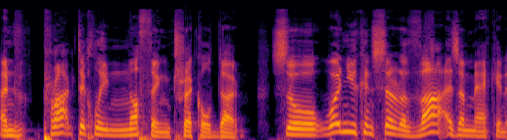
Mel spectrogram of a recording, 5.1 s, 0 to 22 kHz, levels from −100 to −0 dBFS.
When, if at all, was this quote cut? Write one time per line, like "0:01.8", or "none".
0:02.6

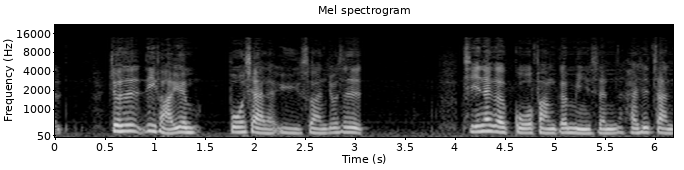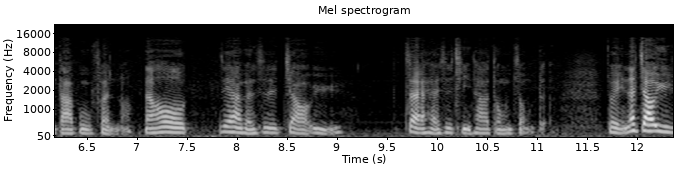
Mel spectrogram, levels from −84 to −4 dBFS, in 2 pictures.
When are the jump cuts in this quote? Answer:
0:07.0

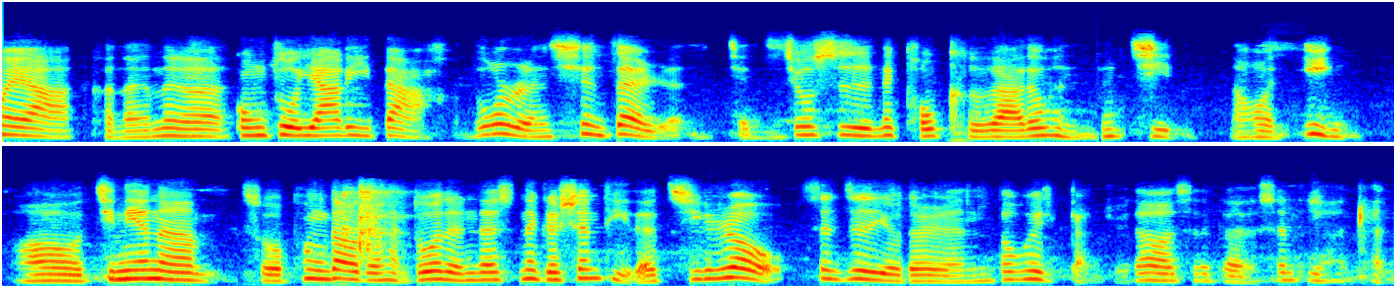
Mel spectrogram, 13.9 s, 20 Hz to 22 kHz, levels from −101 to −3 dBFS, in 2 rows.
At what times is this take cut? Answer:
none

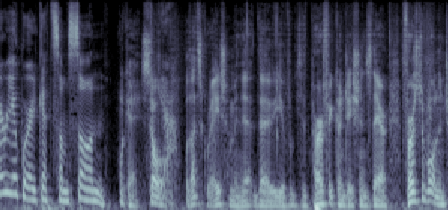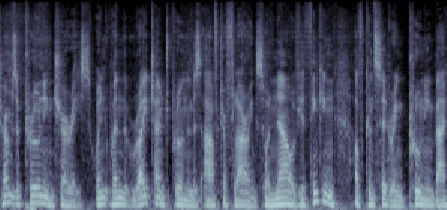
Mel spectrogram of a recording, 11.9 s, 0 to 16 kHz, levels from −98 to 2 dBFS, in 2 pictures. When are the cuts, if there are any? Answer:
0:01.5

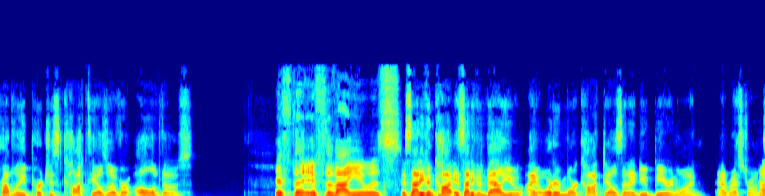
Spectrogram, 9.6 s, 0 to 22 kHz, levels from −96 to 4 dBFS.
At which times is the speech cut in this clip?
none

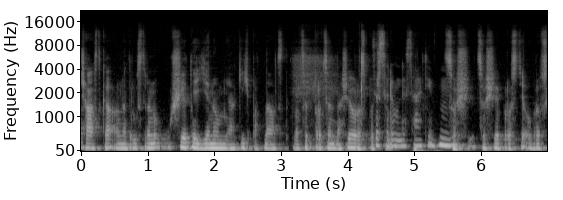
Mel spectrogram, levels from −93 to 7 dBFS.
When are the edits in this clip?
0:01.7
0:03.1

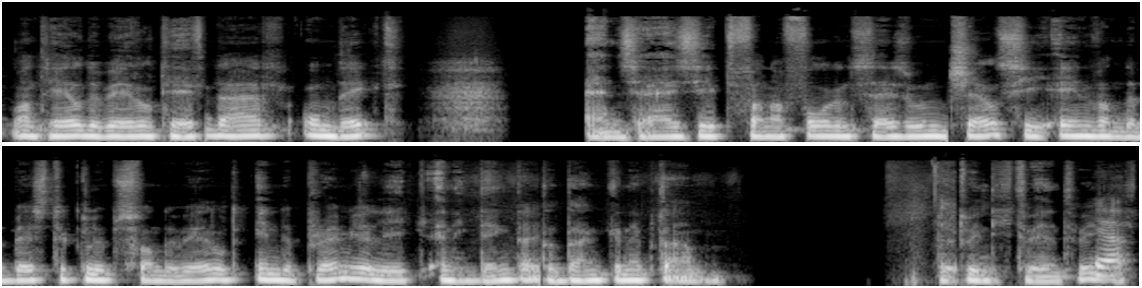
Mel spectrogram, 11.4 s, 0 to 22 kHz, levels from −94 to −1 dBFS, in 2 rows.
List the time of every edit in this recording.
0:01.0
0:04.7
0:08.4
0:10.5

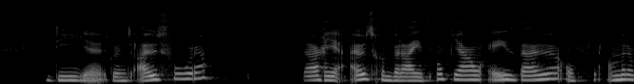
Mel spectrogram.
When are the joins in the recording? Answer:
0:01.1
0:03.2
0:04.4

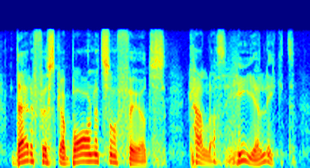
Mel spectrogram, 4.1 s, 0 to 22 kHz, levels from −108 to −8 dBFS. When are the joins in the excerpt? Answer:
none

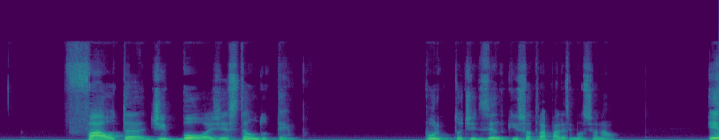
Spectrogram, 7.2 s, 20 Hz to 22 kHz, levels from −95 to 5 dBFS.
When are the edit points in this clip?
0:04.5
0:05.7

